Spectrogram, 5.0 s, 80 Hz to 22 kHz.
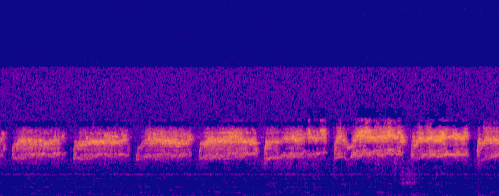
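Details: A pallid swift breeding colony at a school in Jerez de la Frontera, Spain, on a sweltering day above 45ºC. High, rasping trilled bursts of roughly half a second repeat one after another, over quiet background hiss.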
